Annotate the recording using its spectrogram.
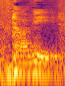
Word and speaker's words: David: I-M-M-A-N-U-E-L. – Your middle name? – David. D-A-V-I-D.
